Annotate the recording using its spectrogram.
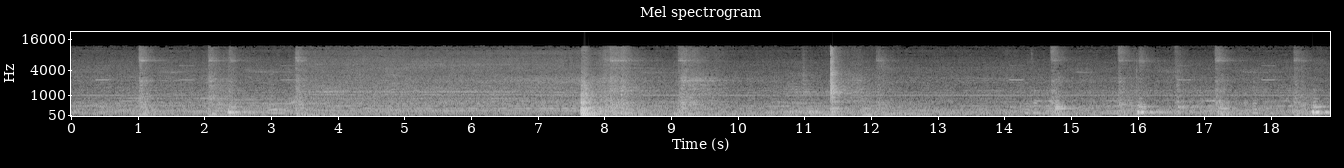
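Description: Metal parts clack and thump inside a machine.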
